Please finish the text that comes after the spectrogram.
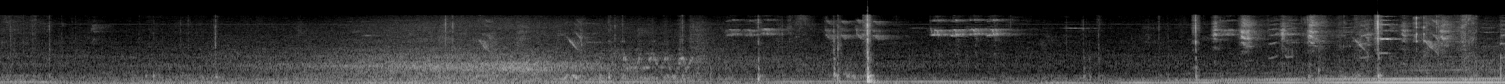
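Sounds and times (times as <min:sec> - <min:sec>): birds chirping: 0:02.4 - 0:15.0.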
